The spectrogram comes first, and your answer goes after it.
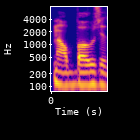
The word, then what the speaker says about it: Malebolgia: Malebolgian? I don't know. He pronounces his own shit weird. That's Todd McFarlane. Oh, so Malebolgia. That's it. Okay. Malebolgia. Yeah. The one that's spelled malebolgia.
